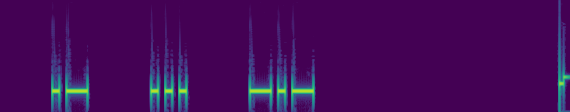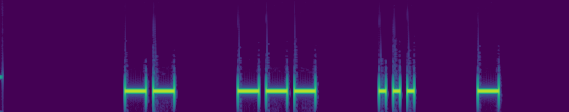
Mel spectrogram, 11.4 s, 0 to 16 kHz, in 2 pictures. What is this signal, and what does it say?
Morse code, heard as a keyed tone, about 17 wpm, spaced as for 10 wpm, 700 Hz. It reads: ASK MOST
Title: 3x Character Spacing - Top 200 Words - 17wpm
